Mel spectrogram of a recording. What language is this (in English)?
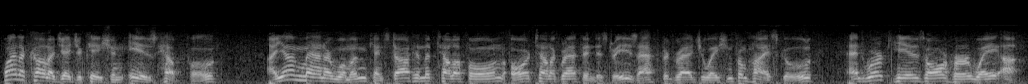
English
